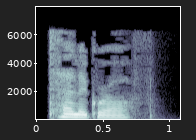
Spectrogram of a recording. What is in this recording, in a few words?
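"telegraph", British English; Time, history; Thời gian, lịch sử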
